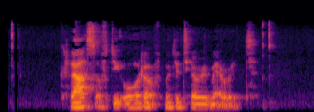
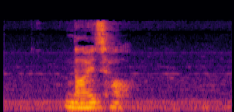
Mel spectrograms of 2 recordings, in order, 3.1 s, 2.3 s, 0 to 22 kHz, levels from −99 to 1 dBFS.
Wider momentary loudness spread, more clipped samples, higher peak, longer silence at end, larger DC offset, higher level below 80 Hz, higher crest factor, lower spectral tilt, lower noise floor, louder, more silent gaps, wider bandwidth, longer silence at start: first, 21 LU vs 17 LU; neither; about the same, -10 dBFS vs -8 dBFS; first, 0.45 s vs 0.25 s; neither; second, -74 dBFS vs -52 dBFS; about the same, 22 dB vs 20 dB; about the same, -4.5 dB/octave vs -4.5 dB/octave; first, -56 dBFS vs -50 dBFS; second, -31 LUFS vs -23 LUFS; neither; about the same, 11.5 kHz vs 11.5 kHz; second, 0.1 s vs 0.65 s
